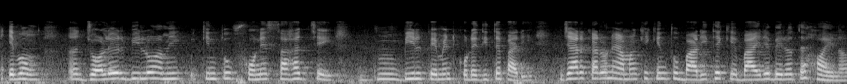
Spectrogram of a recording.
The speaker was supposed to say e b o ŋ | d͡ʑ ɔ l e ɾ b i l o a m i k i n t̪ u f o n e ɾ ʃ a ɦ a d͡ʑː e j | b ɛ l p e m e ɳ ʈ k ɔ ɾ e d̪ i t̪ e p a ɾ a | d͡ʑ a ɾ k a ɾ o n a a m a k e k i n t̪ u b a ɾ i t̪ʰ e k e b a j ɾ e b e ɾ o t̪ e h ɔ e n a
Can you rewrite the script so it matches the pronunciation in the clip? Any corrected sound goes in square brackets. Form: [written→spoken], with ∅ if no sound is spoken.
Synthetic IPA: e b o ŋ | d͡ʑ ɔ l e ɾ b i l o a m i k i n t̪ u f o n e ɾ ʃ a ɦ a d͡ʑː e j | b [ɛ→i] l p e m e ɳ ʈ k [ɔ→o] ɾ e d̪ i t̪ e p a ɾ [a→i] | d͡ʑ a ɾ k a ɾ o n [a→e] a m a k e k i n t̪ u b a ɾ i t̪ʰ e k e b a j ɾ e b e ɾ o t̪ e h ɔ e n a

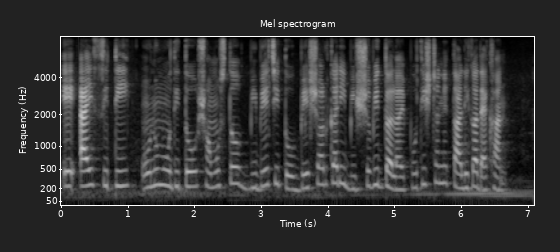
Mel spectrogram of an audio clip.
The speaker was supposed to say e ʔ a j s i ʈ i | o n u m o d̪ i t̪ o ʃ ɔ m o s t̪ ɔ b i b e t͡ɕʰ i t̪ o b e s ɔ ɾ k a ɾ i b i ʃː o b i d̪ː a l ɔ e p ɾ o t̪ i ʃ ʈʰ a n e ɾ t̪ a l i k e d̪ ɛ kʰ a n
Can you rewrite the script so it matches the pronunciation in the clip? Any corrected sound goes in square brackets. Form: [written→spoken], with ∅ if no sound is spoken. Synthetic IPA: e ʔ a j s i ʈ i | o n u m o d̪ i t̪ o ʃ ɔ m o s t̪ [ɔ→o] b i b e [t͡ɕʰ→t͡ɕ] i t̪ o b e [s→ʃ] ɔ ɾ k a ɾ i b i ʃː o b i d̪ː a l ɔ e p ɾ o t̪ i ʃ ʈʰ a n e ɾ t̪ a l i k [e→a] d̪ ɛ kʰ a n

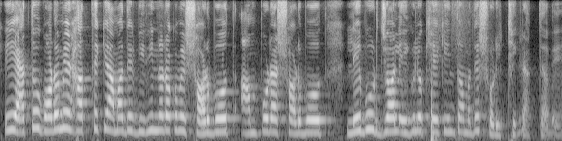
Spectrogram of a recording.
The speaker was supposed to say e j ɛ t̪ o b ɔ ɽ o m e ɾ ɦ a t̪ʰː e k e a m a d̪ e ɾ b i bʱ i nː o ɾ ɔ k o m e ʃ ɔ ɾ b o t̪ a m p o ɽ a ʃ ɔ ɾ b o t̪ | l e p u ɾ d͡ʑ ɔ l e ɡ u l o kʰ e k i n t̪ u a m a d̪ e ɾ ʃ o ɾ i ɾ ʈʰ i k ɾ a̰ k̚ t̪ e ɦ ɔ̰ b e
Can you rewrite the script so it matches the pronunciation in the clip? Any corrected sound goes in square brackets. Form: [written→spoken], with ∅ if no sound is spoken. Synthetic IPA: e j ɛ t̪ o [b→ɡ] ɔ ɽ o m e ɾ ɦ a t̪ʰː e k e a m a d̪ e ɾ b i bʱ i nː o ɾ ɔ k o m e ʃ ɔ ɾ b o t̪ a m p o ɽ a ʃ ɔ ɾ b o t̪ | l e [p→b] u ɾ d͡ʑ ɔ l e ɡ u l o kʰ e k i n t̪ u a m a d̪ e ɾ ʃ o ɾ i ɾ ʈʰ i k ɾ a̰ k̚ t̪ e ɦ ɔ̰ b e

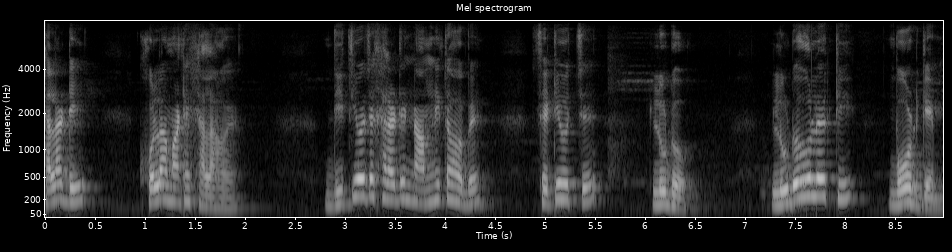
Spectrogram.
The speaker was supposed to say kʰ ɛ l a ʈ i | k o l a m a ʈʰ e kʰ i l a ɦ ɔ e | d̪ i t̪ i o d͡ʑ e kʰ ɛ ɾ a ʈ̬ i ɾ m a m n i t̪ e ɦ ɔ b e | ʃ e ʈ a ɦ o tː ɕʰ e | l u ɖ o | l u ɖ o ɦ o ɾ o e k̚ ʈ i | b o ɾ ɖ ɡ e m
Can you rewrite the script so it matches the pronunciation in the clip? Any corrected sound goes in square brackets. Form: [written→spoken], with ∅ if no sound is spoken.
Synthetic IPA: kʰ ɛ l a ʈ i | [k→kʰ] o l a m a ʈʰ e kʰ [i→ɛ] l a ɦ ɔ e | d̪ i t̪ i o d͡ʑ e kʰ ɛ [ɾ→l] a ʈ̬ i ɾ [m→n] a m n i t̪ e ɦ ɔ b e | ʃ e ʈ [a→i] ɦ o tː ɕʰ e | l u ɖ o | l u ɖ o ɦ o [ɾ→l] o e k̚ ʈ i | b o ɾ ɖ ɡ e m

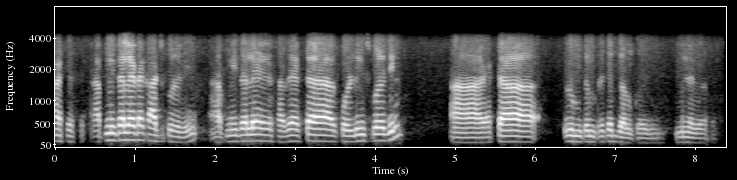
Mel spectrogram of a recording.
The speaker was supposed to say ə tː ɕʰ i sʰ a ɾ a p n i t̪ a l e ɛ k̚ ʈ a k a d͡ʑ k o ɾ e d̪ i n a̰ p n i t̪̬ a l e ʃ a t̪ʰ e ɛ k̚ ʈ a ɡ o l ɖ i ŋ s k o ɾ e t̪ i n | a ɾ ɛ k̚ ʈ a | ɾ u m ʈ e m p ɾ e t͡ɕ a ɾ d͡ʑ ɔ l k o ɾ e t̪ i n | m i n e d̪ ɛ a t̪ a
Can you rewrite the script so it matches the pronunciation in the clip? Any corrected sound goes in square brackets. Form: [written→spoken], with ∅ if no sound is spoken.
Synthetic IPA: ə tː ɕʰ [i→a] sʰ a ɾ a p n i t̪ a l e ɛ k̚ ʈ a k a d͡ʑ k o ɾ e d̪ i n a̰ p n i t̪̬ a l e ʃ a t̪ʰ e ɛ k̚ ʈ a [ɡ→k] o l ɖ i ŋ s k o ɾ e [t̪→d̪] i n | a ɾ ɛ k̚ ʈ a | ɾ u m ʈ e m p ɾ e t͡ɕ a ɾ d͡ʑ ɔ l k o ɾ e [t̪→d̪] i n | m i n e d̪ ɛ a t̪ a

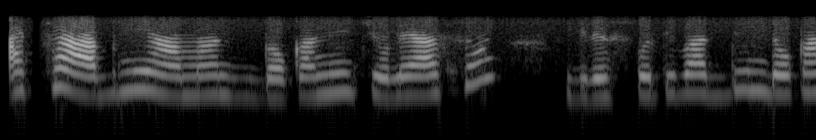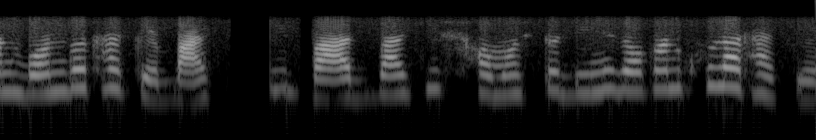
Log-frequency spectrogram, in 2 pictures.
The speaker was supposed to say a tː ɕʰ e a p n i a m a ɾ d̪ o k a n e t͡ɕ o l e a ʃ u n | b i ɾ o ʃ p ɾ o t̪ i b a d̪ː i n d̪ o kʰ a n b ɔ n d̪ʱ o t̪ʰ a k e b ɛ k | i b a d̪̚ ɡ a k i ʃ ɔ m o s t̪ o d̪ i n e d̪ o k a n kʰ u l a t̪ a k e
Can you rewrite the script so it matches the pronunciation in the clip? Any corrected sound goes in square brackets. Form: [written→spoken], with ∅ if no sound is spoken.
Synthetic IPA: a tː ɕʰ [e→a] a p n i a m a ɾ d̪ o k a n e t͡ɕ o l e a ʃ u n | b i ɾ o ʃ p ɾ o t̪ i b a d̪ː i n d̪ o [kʰ→k] a n b ɔ n d̪ʱ o t̪ʰ a k e b [ɛ→a] k | i b a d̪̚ [ɡ→b] a k i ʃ ɔ m o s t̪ o d̪ i n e d̪ o k a n kʰ u l a [t̪→t̪ʰ] a k e

